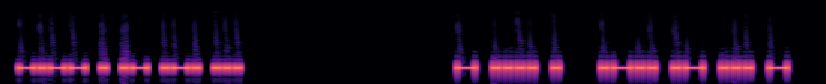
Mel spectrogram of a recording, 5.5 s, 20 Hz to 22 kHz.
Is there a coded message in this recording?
Yes: Morse code from 0.1 to 5.2 s, heard as a keyed tone, about 40 wpm, 700 Hz. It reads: YEARS THE LAST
